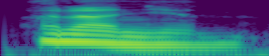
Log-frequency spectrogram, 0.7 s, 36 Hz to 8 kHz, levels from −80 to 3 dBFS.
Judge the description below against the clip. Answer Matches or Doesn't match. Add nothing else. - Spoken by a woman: Doesn't match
